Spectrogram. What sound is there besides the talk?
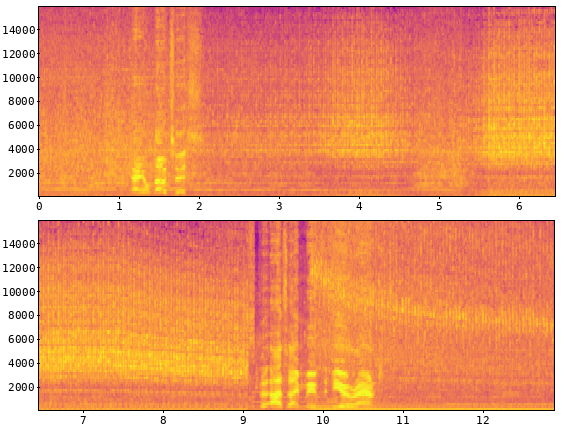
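propeller aircraft engine in a flight simulator video game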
